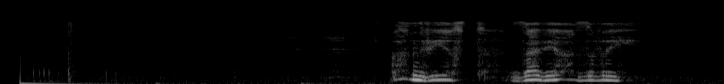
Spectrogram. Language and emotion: Russian, sad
